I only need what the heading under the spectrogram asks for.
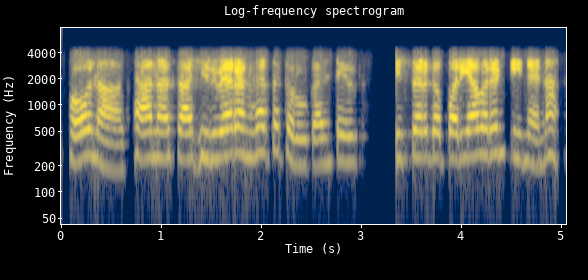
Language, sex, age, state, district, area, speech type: Marathi, female, 60+, Maharashtra, Nashik, urban, conversation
